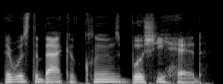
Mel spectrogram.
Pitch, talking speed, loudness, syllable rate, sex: 110 Hz, 215 wpm, -21 LUFS, 5.0 syllables/s, male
